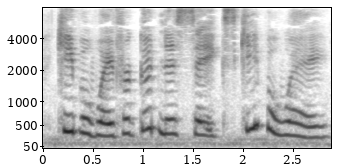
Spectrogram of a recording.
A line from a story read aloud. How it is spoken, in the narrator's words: the others screamed out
